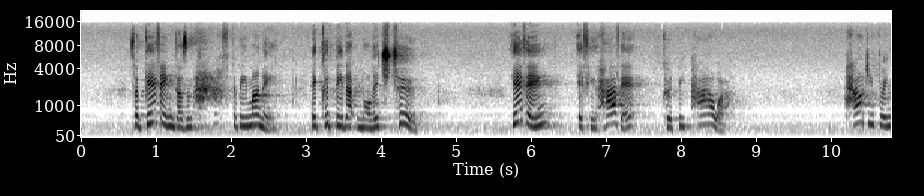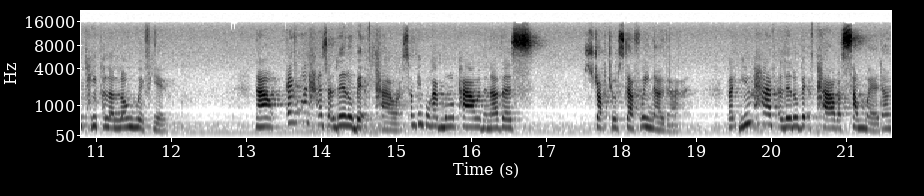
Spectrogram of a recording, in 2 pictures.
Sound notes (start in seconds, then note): none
